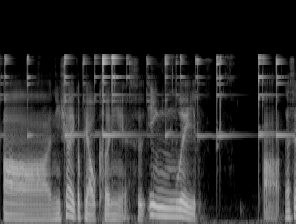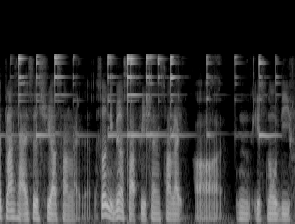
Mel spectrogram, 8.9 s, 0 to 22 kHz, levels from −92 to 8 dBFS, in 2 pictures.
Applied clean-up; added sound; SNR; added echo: none; Chink, clink; 1 dB; none.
